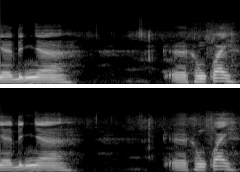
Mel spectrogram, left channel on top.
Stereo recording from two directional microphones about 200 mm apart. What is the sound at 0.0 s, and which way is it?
Speech, centre (ahead or behind).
